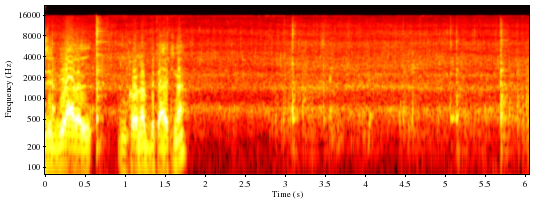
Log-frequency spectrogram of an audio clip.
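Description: A spoon clinks against a metal pot.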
